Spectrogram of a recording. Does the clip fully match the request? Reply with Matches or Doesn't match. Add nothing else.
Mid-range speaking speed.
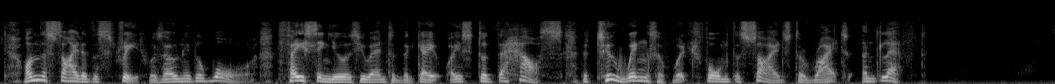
Matches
